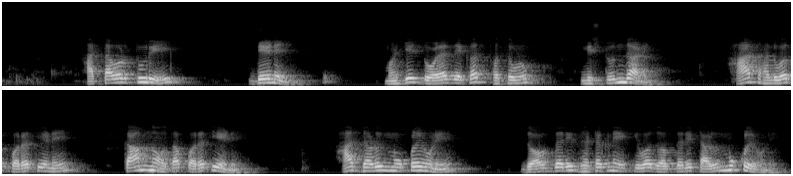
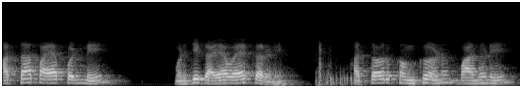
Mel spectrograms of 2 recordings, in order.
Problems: constant background noise, background conversations at intervals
